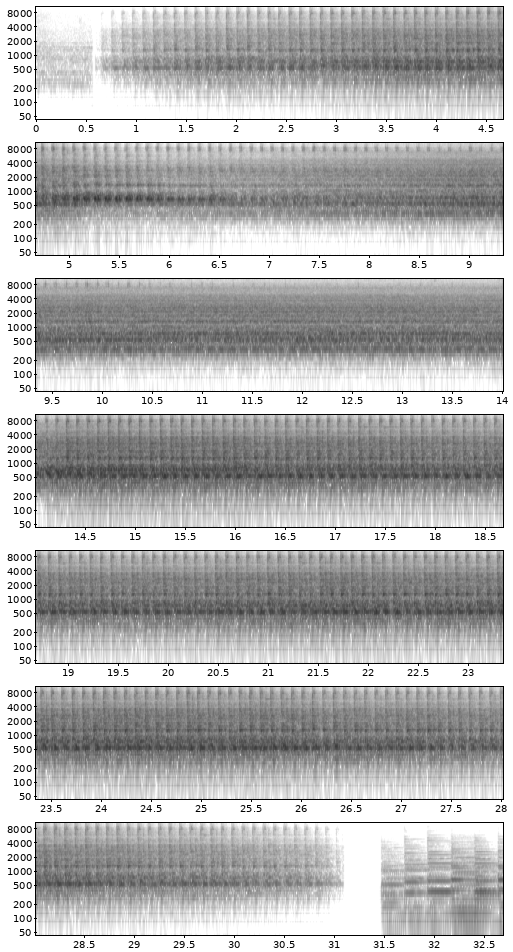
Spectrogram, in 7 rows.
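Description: Bench milling machine running, its face mill cutting across the top of a metal tool-holder block: a steady, buzzing machining sound. It starts just under a second in and gets louder about 14 seconds in.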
